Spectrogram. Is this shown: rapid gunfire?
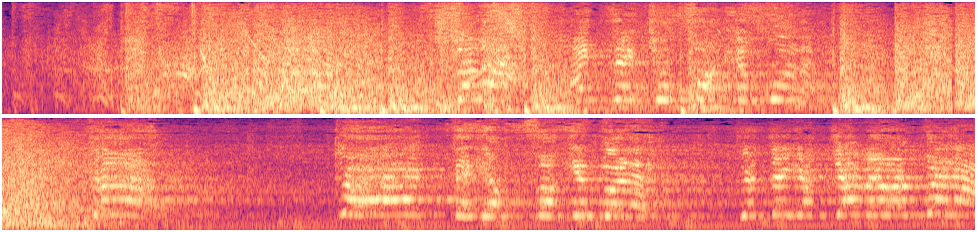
yes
